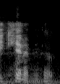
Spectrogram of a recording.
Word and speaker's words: Kinnaman: Rhymes Melanie Kinnaman. – Rhymes with cinnamon. Kinnaman.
